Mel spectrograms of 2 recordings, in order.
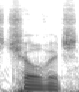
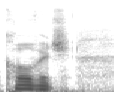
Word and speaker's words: Čović: You know, I think this was a great debut performance for Ante Čović, and I believe that's how you say his name, is Čović, not Kovic. It kind of set up in a 3-5-2 of sorts with,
